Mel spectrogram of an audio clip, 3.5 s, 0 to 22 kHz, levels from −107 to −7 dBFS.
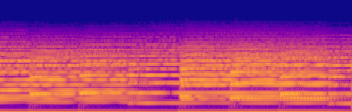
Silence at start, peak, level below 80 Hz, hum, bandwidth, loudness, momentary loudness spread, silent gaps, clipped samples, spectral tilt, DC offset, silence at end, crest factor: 0 s; -12 dBFS; -68 dBFS; none; 8.2 kHz; -26 LUFS; 4 LU; none; under 0.1%; -2.5 dB/octave; 1%; 0 s; 16 dB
